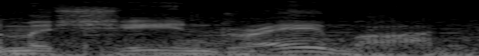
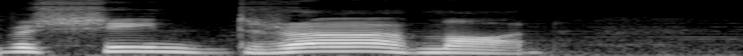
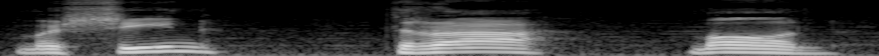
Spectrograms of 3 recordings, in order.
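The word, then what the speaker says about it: Machinedramon: There's only one E in the name, but you're pronouncing it as if it has two. It is Machine Dramon.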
